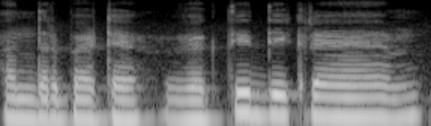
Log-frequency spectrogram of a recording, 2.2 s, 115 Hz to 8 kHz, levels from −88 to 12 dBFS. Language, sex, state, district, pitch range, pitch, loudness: Hindi, male, Jharkhand, Garhwa, 140-160 Hz, 150 Hz, -14 LUFS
